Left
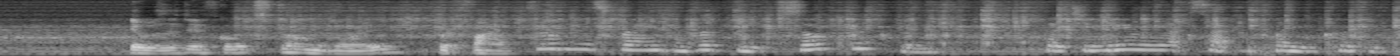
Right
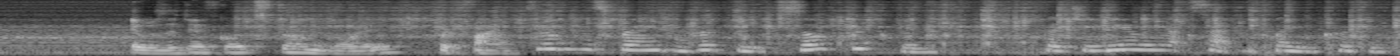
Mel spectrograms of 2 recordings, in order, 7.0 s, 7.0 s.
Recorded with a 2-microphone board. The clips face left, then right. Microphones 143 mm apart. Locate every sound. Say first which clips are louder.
0.7 s a man speaking: left 4 dB; 50° left (ahead or behind), 1.9 m; by 2.5 s 25° left (ahead or behind), 2.5 m
2.6 s a woman speaking: right 1 dB; 10° left (ahead or behind), 1.1 m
